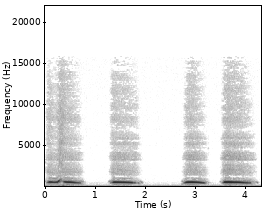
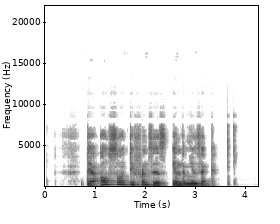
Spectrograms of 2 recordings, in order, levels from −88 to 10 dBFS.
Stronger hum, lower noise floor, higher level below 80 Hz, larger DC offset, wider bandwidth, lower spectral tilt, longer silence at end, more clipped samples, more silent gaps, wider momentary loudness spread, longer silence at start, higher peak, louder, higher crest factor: neither; first, -58 dBFS vs -45 dBFS; about the same, -52 dBFS vs -54 dBFS; neither; second, 5.4 kHz vs 9.2 kHz; about the same, -4.5 dB/octave vs -5 dB/octave; second, 0.2 s vs 0.45 s; neither; neither; second, 13 LU vs 17 LU; second, 0.05 s vs 0.85 s; about the same, -2 dBFS vs -2 dBFS; about the same, -12 LUFS vs -13 LUFS; about the same, 12 dB vs 12 dB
